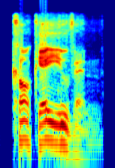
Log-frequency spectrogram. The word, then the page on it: coq au vin: British English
